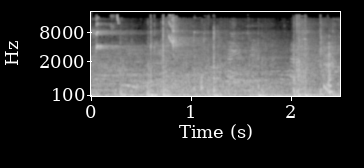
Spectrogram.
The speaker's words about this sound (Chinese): 还有少数的一两个晚上是我会去篮球场，因为我也是我们系上男篮队的球精，那就跟大家分享一下我最喜欢的球鞋在体育场地板上面摩擦的声音。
